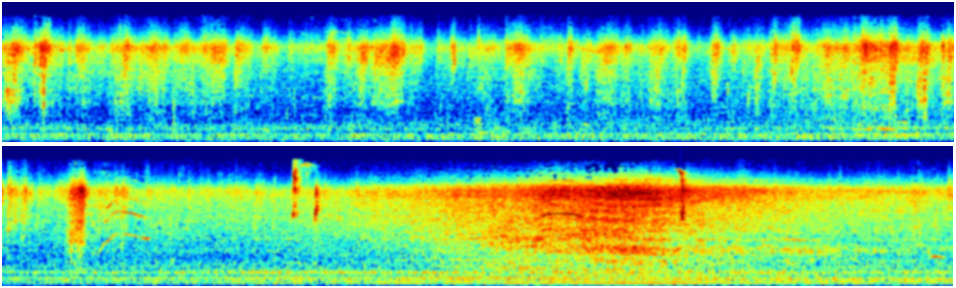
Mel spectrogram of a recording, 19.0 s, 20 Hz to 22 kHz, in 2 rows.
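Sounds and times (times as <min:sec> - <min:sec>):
vehicle engine hum: 0:00.0 - 0:19.0
high squeaks and clicks: 0:10.3 - 0:11.1, 0:12.4 - 0:12.8, 0:14.9 - 0:15.4, 0:16.2 - 0:16.5.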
